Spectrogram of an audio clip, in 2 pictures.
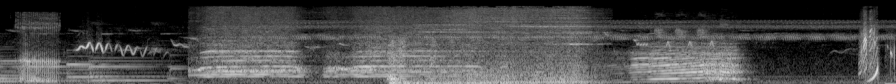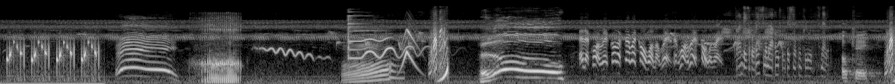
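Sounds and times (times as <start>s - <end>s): rising whistle: 1.7s - 6.2s
hissing: 1.9s - 6.1s
train running rumble: 1.9s - 6.2s
train horn: 1.9s - 6.3s
cow mooing: 6.1s - 7.6s
rapid warbling chirps: 8.5s - 10.1s, 11.4s - 13.8s.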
